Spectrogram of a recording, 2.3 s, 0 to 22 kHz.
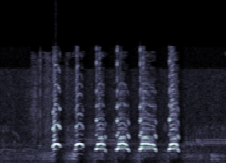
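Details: Osprey at a nest in Charlo, Montana, on 9 September 2023 at 18:51, captured by a live nature cam: six loud, clear, high whistled chirps in quick succession over about 1.5 seconds, each slightly downslurred, with quiet background.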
